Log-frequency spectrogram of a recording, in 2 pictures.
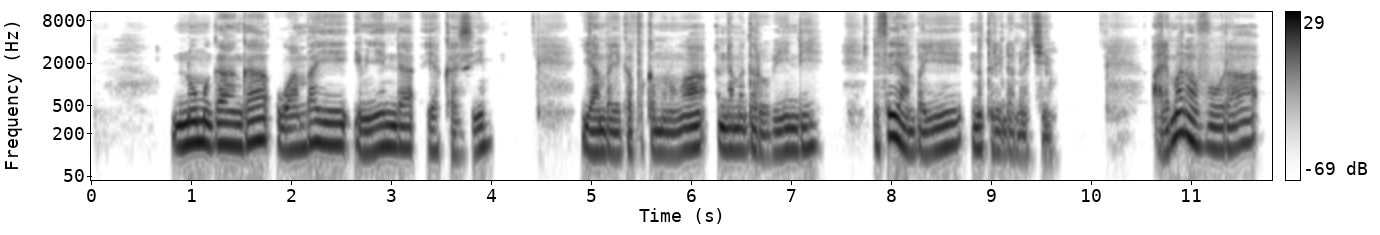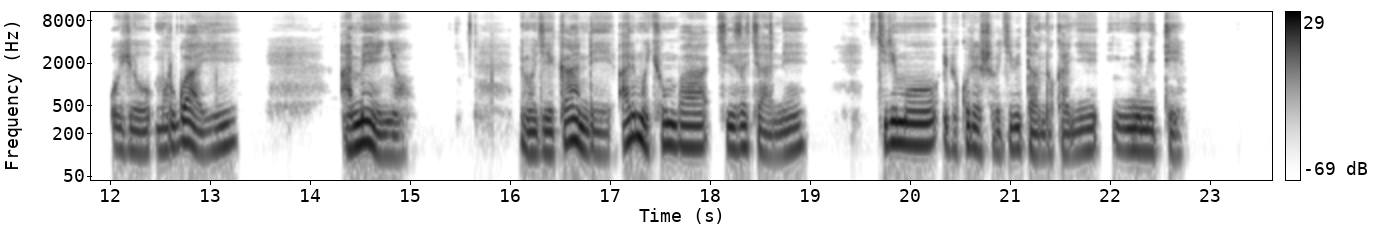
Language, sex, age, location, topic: Kinyarwanda, male, 18-24, Huye, health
